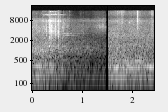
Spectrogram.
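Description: A short metallic jingle of small metal objects clinking about half a second in, followed by a brief ringing tone; the sound cuts off suddenly about a second and a half in, and street noise comes back after it.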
